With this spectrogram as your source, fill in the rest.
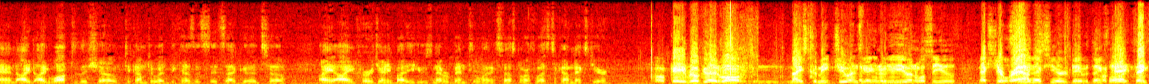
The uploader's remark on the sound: interviews that were recorded at the Linux Fest Northwest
